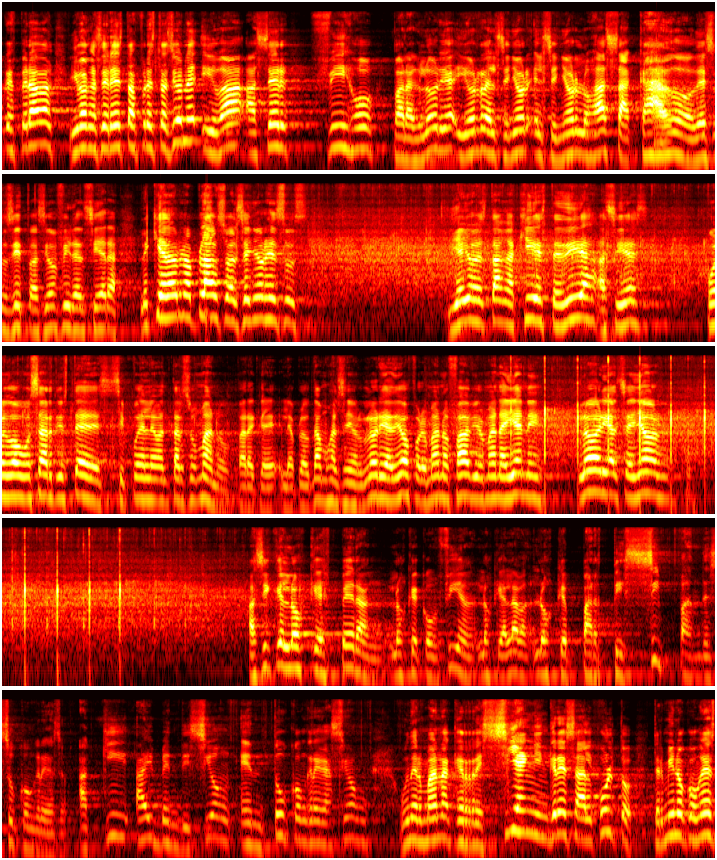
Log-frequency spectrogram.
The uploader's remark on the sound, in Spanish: En vivo desde el Centro Familiar de Adoración CEFADCHURCH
